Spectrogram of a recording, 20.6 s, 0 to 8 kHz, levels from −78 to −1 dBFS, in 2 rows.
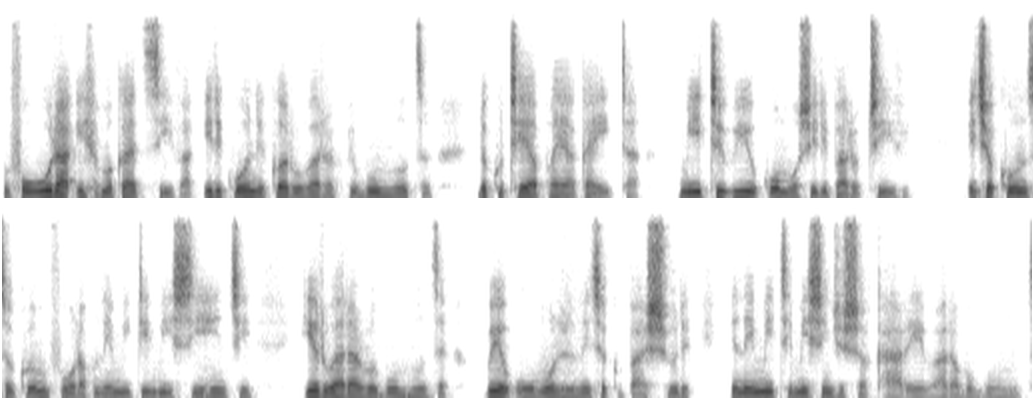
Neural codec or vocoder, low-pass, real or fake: codec, 16 kHz, 0.2 kbps, FocalCodec; 7.2 kHz; fake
